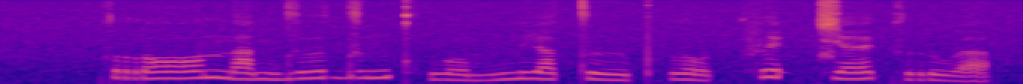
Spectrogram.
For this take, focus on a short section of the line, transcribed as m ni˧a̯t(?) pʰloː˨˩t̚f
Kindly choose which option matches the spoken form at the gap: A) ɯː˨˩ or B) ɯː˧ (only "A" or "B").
A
